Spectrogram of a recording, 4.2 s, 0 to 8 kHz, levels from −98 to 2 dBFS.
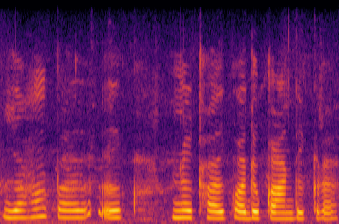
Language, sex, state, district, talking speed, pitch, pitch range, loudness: Hindi, female, Chhattisgarh, Raipur, 125 wpm, 255 Hz, 230-270 Hz, -16 LUFS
